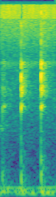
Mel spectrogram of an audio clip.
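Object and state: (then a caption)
Hard mother mold of a doll mold. A fingernail taps the outer mother mold of a silicone baby doll mold, the hard shell that holds the soft dragon skin silicone glove mold. Three short, dry clicks are heard over a low background hum, each dying away almost at once.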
